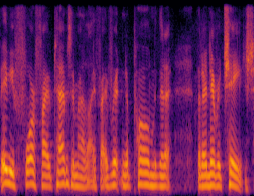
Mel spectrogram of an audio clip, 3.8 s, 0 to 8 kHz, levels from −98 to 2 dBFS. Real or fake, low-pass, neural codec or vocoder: real; 7.2 kHz; none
